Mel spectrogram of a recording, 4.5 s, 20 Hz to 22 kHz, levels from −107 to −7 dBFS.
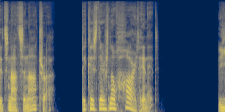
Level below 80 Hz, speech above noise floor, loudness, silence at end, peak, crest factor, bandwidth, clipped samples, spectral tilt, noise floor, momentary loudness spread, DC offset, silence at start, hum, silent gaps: -48 dBFS; over 68 dB; -22 LUFS; 0 s; -6 dBFS; 18 dB; over 20 kHz; under 0.1%; -4.5 dB/octave; under -90 dBFS; 12 LU; under 0.1%; 0 s; none; 1.20-1.64 s, 3.29-4.37 s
